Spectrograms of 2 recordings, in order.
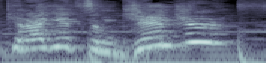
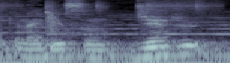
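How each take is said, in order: First: It is said loudly, at a raised volume. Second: It is said quietly, at a soft volume. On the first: The request demands attention. "I had to use my outside voice" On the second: The request is easy to miss. "I was using my inside voice"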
